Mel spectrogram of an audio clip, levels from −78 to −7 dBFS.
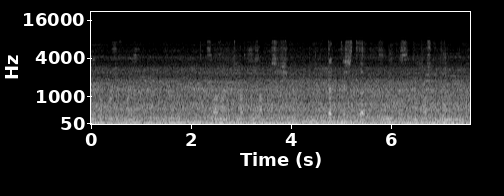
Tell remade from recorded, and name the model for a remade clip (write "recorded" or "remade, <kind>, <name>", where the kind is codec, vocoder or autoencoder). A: remade, vocoder, BigVGAN v2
